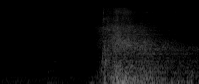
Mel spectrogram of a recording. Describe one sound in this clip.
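A bright magical shimmer sounds.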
